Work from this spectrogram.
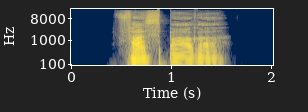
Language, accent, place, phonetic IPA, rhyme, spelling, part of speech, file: German, Germany, Berlin, [ˈfasbaːʁɐ], -asbaːʁɐ, fassbarer, adjective, De-fassbarer.ogg
- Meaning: 1. comparative degree of fassbar 2. inflection of fassbar: strong/mixed nominative masculine singular 3. inflection of fassbar: strong genitive/dative feminine singular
